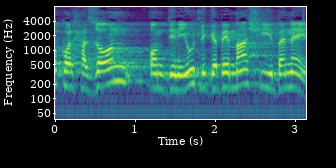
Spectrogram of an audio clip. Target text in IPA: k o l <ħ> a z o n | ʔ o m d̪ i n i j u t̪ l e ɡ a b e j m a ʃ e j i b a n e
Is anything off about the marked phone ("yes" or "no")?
no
